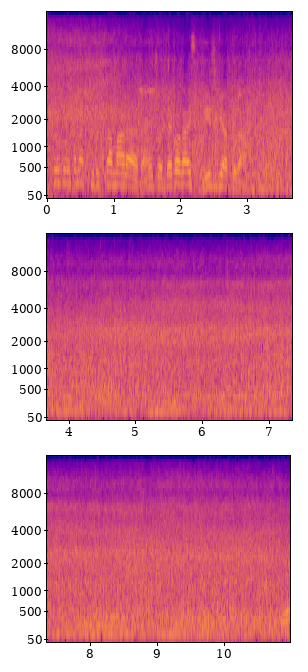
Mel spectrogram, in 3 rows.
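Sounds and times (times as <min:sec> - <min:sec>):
heavy rain on road water: 0:00.0 - 0:11.0.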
